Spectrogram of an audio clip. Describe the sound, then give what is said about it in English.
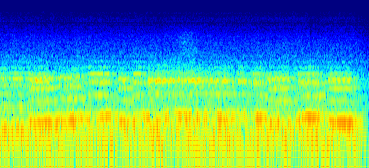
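A car drives over musical grooves cut into the pavement, its tires sounding a run of droning, off-key notes that hold a wavering melody over a continuous rumble of road and engine noise. “special grooves were cut into the pavement that cause these notes to ring out as you drive over them.”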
